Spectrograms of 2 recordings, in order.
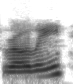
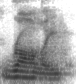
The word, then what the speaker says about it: Rolle: So, I'm pronouncing your last name right? No. Am I? No. I can fix that. Okay, well, just tell me. How do you pronounce it? Yes, it's Raleigh. Raleigh.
